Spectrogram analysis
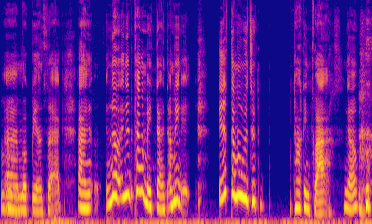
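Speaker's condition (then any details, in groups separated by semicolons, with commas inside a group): Profound deafness; profound deafness left ear, total deafness right ear, diagnosed at age 3, no cochlear implant; learned to speak and lip-read in oral pre-preschool, mainstreamed, little ASL now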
